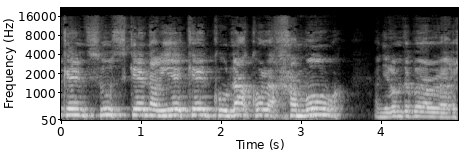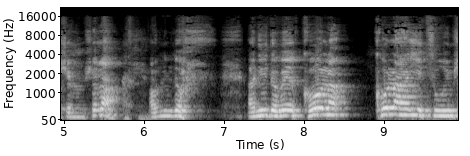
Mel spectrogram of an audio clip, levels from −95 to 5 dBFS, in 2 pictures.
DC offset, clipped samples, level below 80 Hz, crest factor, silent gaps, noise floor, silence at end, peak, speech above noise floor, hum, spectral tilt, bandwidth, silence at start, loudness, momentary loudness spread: under 0.1%; under 0.1%; -48 dBFS; 12 dB; none; -41 dBFS; 0 s; 0 dBFS; 28 dB; none; -6 dB/octave; 16 kHz; 0 s; -14 LUFS; 12 LU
